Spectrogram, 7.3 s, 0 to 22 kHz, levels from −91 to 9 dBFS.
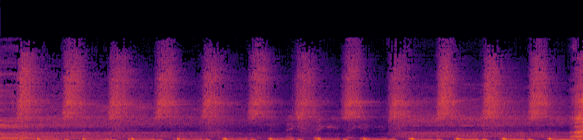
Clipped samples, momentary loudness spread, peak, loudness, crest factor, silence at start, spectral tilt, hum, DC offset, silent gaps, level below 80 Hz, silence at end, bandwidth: under 0.1%; 5 LU; -10 dBFS; -30 LUFS; 20 dB; 0 s; -2.5 dB/octave; none; under 0.1%; none; -56 dBFS; 0 s; 16 kHz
